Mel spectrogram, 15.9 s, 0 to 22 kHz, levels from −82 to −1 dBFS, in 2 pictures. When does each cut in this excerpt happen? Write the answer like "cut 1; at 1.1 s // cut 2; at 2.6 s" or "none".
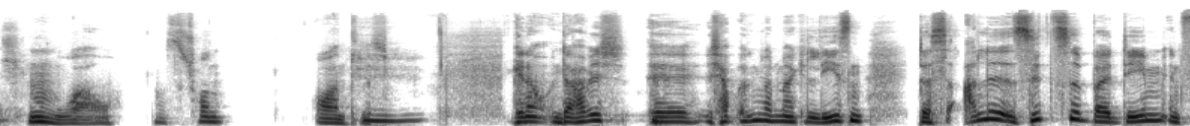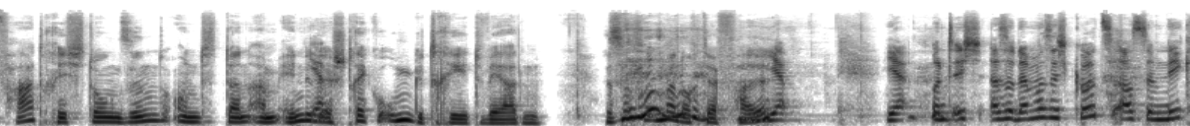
none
